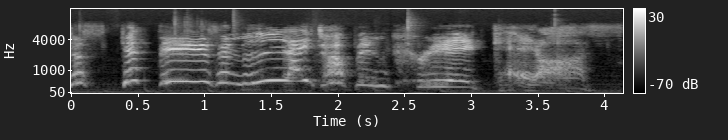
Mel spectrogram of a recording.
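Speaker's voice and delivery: very high, swooping, giddy, excited goblin voice. Voicing a goblin selling fireworks from a booth: excited goblin. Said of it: "He's so excited about this".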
